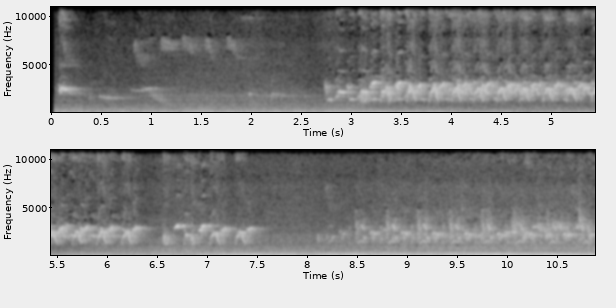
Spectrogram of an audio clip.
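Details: Sooty-headed bulbul of the garuda type produces bursts of fast, harsh, repeated notes in rattling runs, pausing between series, over a steady low hum.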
